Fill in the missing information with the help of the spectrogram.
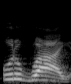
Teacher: Você tem uma vogal no meio e 2 semivogais. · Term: tritongo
